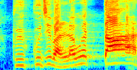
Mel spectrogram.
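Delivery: stern fatherly warning; angry dad. Acted. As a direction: repeat the order as a dad losing patience. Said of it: "아빠가 화났다는 걸".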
